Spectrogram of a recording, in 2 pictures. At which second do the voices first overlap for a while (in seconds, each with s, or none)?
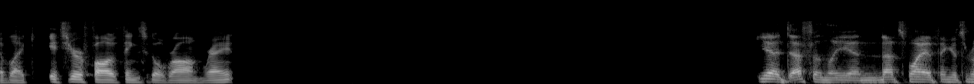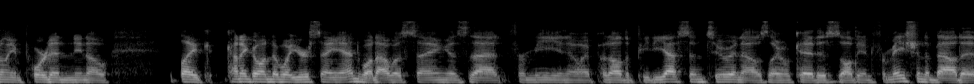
none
